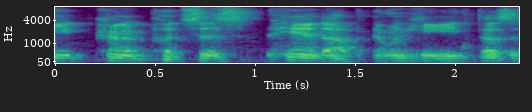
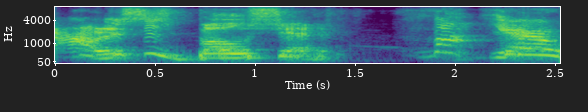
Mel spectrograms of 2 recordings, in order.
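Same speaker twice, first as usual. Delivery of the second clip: angry goblin shriek, very loud and very high; 10 dB louder than usual. Game master voices a goblin at the bar yelling out at the man he played with. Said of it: "kind of like yell out".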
